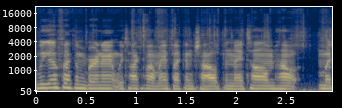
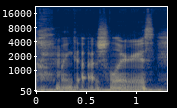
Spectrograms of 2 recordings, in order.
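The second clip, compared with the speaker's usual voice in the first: hushed, breathless whisper; whispered aside; 13 dB quieter than usual. Retold or imitated. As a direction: whisper it like a secret. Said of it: "And I'm like".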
